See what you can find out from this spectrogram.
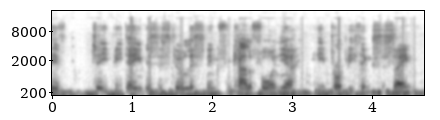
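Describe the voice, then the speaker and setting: A man's medium-pitched voice with a British accent, lively intonation and a fairly quick pace. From Britain. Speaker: podcast co-host. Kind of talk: casual chat. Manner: hesitant, many fillers; can be quick to interrupt.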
